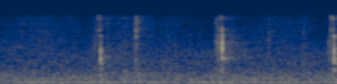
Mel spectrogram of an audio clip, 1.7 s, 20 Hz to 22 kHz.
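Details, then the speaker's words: Mugen MBX6 Eco RC car wheel bearing, raced three weeks in dirty muddy conditions, hand-spun: sharp dry ticks about every half second from dirt grit inside; bearing no good, being replaced. "he hit a dirt grit baron's no good"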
